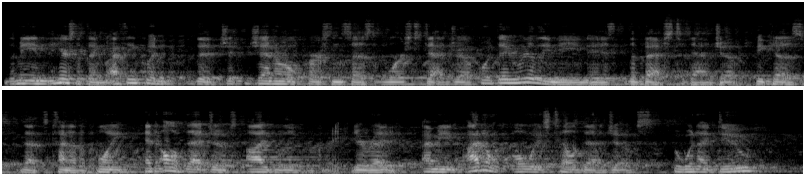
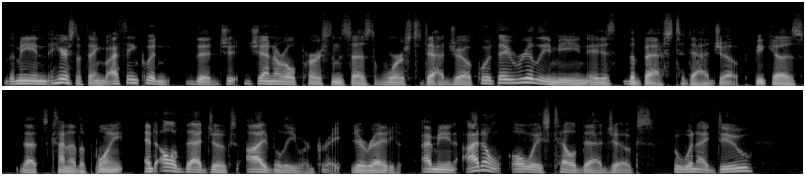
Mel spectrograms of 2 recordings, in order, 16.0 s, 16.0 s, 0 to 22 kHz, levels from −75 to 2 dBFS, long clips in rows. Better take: second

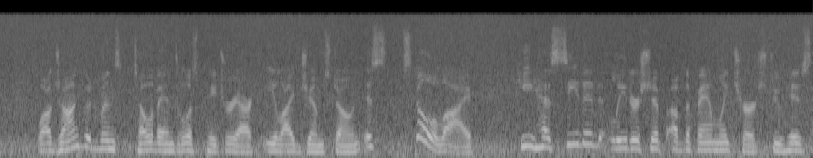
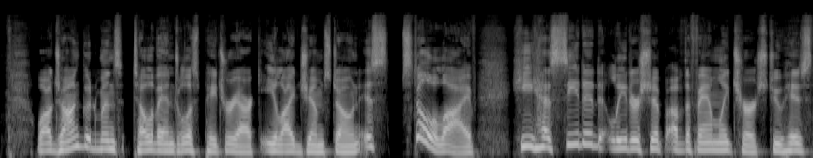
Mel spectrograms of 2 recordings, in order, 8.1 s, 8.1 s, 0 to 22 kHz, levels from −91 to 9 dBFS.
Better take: second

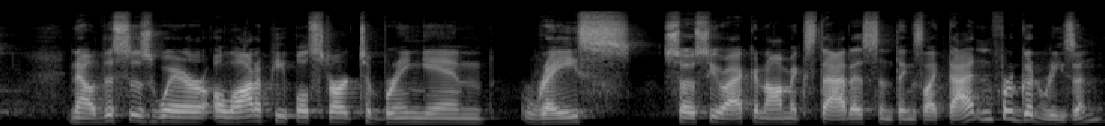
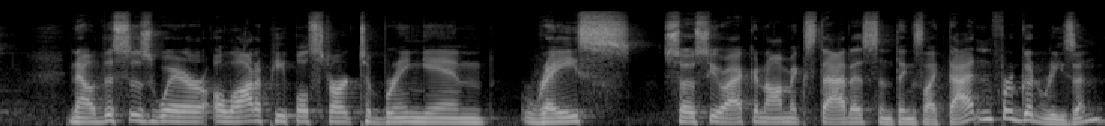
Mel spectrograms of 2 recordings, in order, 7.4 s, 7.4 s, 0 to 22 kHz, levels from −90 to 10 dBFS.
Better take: second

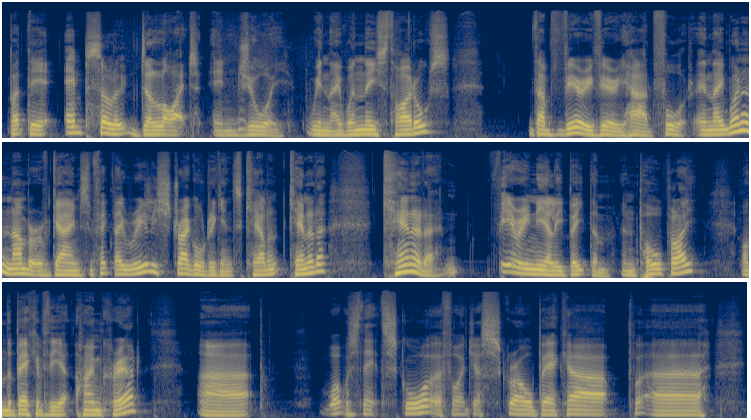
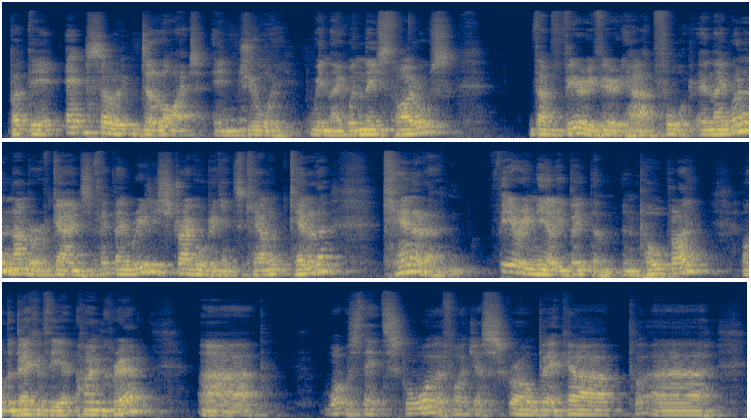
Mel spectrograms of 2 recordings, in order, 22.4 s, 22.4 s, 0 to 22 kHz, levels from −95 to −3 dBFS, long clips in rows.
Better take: first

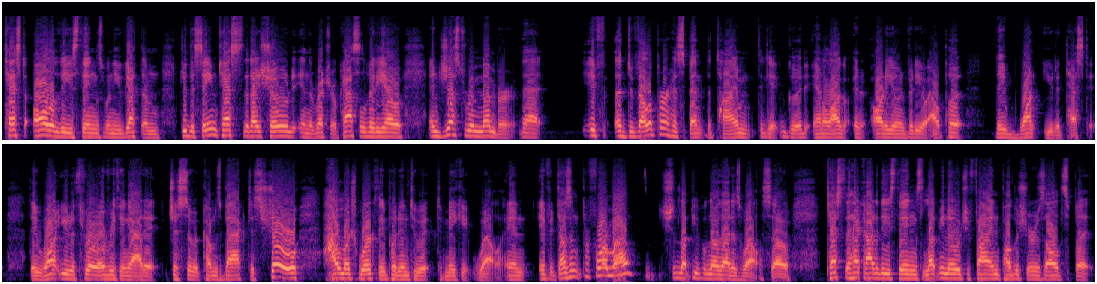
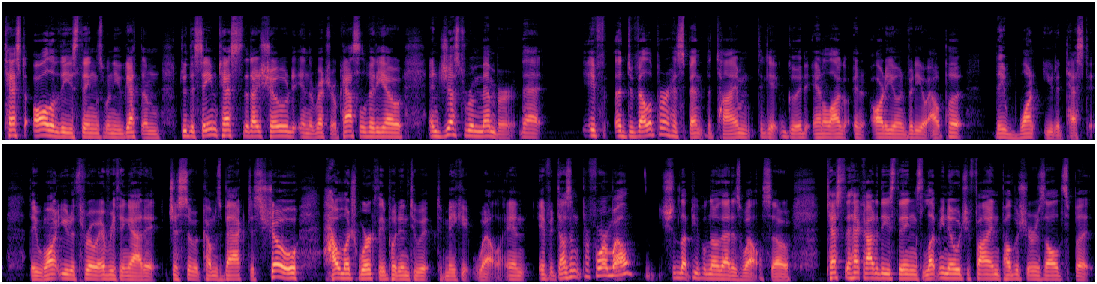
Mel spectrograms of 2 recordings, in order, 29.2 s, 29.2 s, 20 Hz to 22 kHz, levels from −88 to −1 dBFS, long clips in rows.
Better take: second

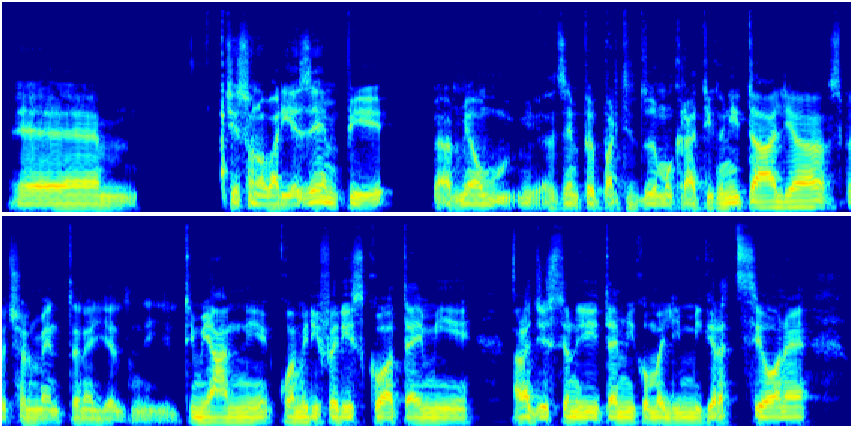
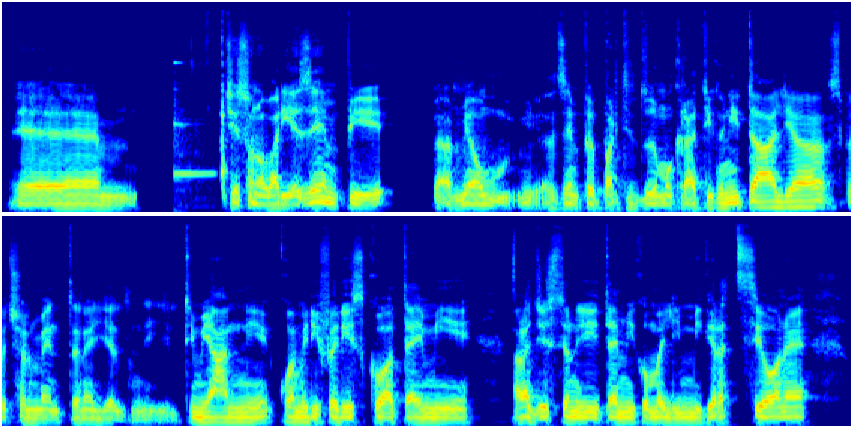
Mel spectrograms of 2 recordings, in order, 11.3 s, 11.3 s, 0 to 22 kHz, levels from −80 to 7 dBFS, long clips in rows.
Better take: first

